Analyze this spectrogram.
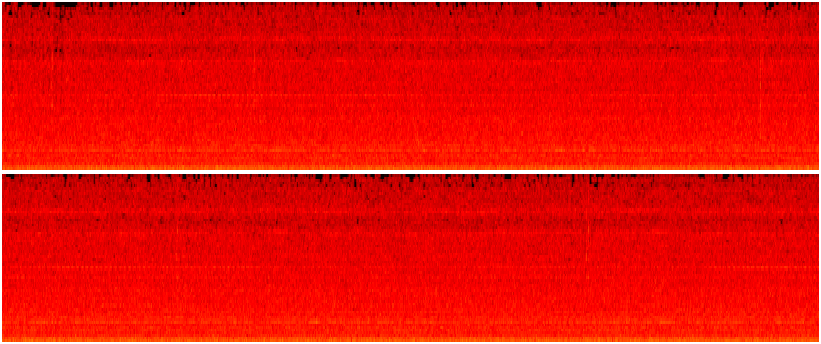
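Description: Jet engines roar steadily with a constant low hum.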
